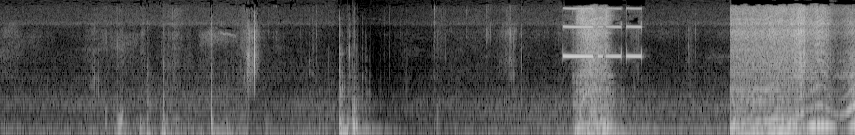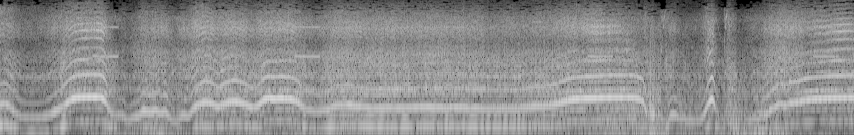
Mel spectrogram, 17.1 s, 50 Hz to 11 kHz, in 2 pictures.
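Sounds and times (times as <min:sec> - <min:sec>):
quadcopter motors spooling up: 0:07.3 - 0:17.0.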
